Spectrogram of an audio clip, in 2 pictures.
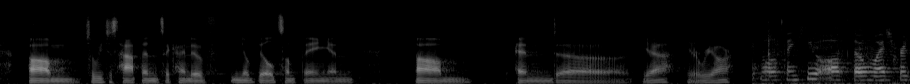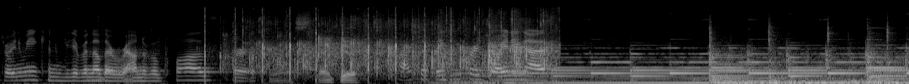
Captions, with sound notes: So we just happened to kind of, you know, build something, and yeah, here we are. - Well, thank you all so much for joining me. Can we give another round of applause for Kashif. - Yes. Thank you. (audience applauding) - Thank you for joining us. (bright music)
